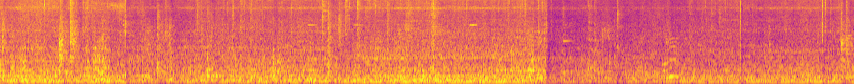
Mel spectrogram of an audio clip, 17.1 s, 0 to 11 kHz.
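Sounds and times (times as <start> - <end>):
mechanical hum: 0.0 - 17.0.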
